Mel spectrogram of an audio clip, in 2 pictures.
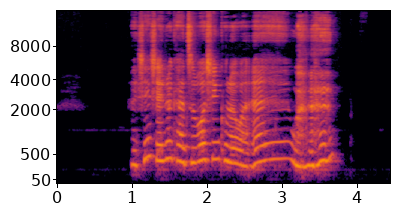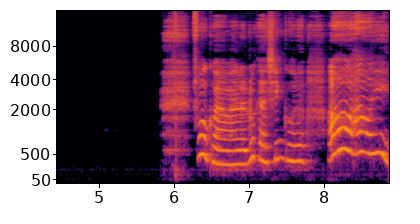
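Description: A young woman speaks brightly and with animation, close to the microphone.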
